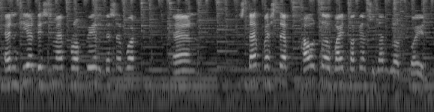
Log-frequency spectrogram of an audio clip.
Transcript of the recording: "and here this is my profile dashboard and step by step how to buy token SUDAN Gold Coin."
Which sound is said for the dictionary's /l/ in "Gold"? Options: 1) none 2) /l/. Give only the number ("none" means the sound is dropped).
1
